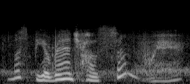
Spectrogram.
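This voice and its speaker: A woman acting an anxious, pleading frontier wife in a 1950s radio western, with halting, emotional delivery. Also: a little high, huge pitch swings. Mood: distressed, pleading. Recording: muffled, noisy old radio recording.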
